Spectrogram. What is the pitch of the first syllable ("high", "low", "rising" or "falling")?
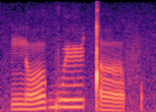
rising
